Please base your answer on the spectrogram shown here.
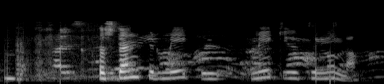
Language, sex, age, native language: Icelandic, male, 8, Icelandic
